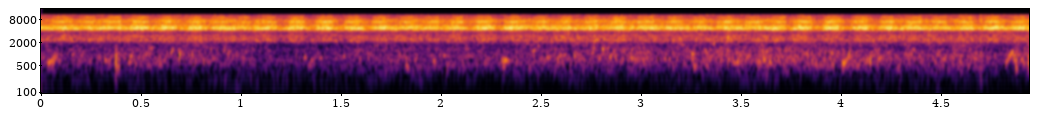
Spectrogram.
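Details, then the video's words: Cicadas on Badija island, Croatia, singing by the sea: a steady, unbroken high-pitched hiss fills the air, with the softer wash of sea waves rustling underneath. "Cykady i szum morza w Chorwacji"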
